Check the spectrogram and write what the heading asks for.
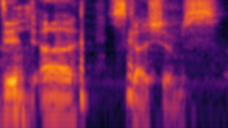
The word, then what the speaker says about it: DDiscussioMs: you have problems yourself but here is the pronunciation it is did uh skill issue no it says scuss but did uh scuss that is how you say it these four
